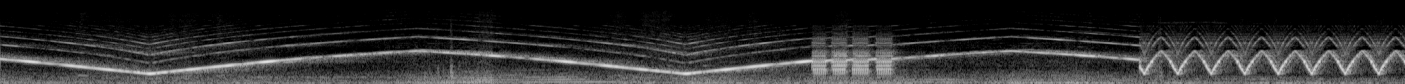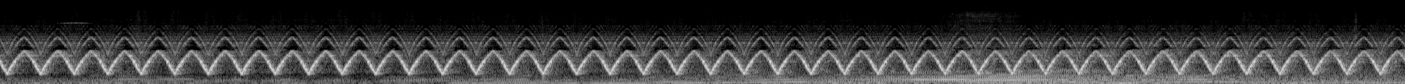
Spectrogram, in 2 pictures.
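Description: Electronic emergency siren of the blood-transport car, heard from inside the car. It starts as a slow wail rising and falling about every five seconds, broken by a brief steady buzzing blast about eight seconds in. Near twelve seconds it switches to a fast yelp that keeps going.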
